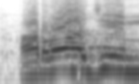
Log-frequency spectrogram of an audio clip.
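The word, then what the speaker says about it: رجيم: র পোর করে, রাজিম মোটা, রাজিম।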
